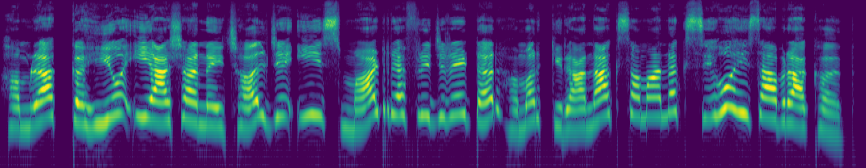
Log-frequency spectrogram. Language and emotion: Maithili, surprised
